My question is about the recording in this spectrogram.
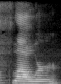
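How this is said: The word ends with a curled R sound. "O americano fala flower para as duas palavras"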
